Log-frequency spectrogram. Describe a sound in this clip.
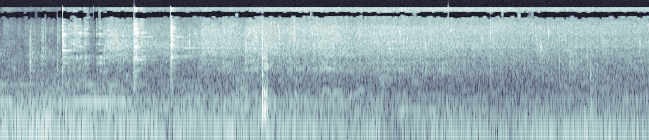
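Chopped shallots and garlic sizzle in hot oil.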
